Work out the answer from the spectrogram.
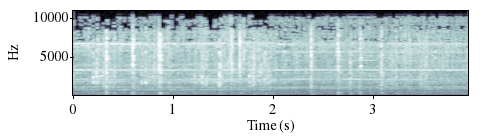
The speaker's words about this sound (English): I'm going to add a teaspoon of vanilla to the mixer while it's still on.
